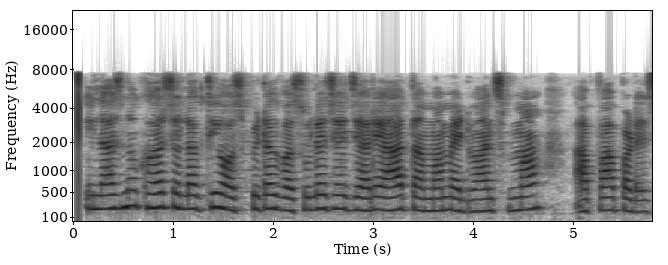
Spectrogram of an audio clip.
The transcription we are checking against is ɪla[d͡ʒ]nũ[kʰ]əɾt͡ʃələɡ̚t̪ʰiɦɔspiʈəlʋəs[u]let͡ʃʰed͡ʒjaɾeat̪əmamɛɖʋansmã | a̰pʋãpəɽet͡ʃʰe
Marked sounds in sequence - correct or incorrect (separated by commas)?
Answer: correct, correct, correct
